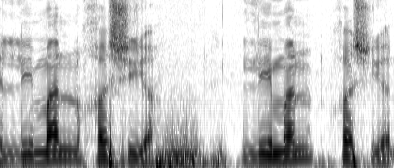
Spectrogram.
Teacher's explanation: نون ساکن ہے یہاں پہ، اس کو بھی جلدی پڑھیں گے کیونکہ یہ خا آ رہا ہے حروف اظہار سے، حروف حلقی سے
